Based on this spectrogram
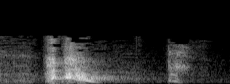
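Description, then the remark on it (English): A loud, harsh cough bursts out, followed a moment later by a second, shorter and softer cough, with no talking. “You know, I think I should have gotten something for my cough.”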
